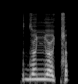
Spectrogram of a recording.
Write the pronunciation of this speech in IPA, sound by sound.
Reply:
d œ ɲ œ c

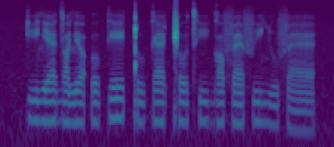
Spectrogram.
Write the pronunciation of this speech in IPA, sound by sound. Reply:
k i˨ lʲ æ˨˦ d ɒ˨ lʲ ɒ˨ ʔ o˨ k e˦ ǃ u˨ k æ˦ ǁ o˦ tʰ i˦ ɡ ɒ˦ f æ˦ f i˦ ʎ u˨ f æ˨

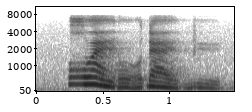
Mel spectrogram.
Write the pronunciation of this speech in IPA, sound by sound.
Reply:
ʁʷ æ˥˨ ɪ̯ ɾ o˧˩˧ ɗ æ˧˩ ɪ̯ b y˧˩

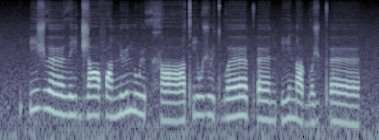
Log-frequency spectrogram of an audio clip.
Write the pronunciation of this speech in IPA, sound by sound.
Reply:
ʔ i ʒ ð œː ð i d͡ʒ ɑ f ɑ n ʉ n w ʉ θ x ɑː tʼ i w ʒ ʉ d ɡʷ œː pʼ œː n ʔ i n ɑ ɡʷ œ ʒ pʼ œː

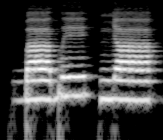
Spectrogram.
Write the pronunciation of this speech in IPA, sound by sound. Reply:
ɡ͡b aː˨ ɡʷ e˦ | ɲ aː˨

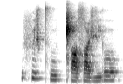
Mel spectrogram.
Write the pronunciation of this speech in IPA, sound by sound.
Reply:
f ʏ˦ ʒ t̪ʰ u˨ ǁ ɑ˨ sˤ ɤ˨ ʒ j o˦

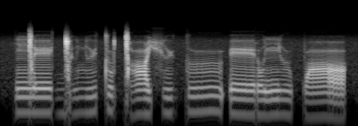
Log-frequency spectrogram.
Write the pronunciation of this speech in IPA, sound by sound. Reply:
ŋ͡ǀ eː ɡ͡ǀ y ʎ y t u ɡ͡ǀ ɑː ç y k ɯː ʔ eː ɾ o ɲ ɯ p ɑ

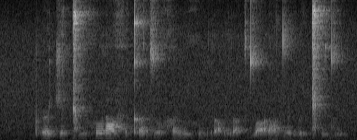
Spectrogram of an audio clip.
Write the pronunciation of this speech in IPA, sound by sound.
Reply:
pʼ ə˞˦ t͡ʃ ə˦ ɡ͡ǁ u˦ h o˦ ɾ ɑ˦ h ə˨ kʼ ʌ˦ d͡z o˨ h ʌ˨ l u˦ h u˨ r ɑ̰˨ r ɑ̰˦ k d w ɑ̰˦˨ ɾ ɑ˨ d ə˞˨ ɾ ṵ˨ e̯ ǁʰ u˦ d u˨

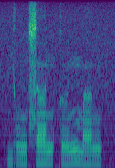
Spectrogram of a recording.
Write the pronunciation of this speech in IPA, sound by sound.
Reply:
j ʊ˨ ŋ s ɐ˧ n k ɵ˨˥ n m ɐ˨ ŋ

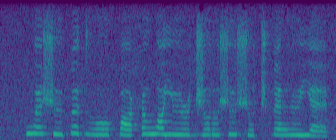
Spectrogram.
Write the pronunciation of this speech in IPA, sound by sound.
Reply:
w œ ʃ ʉ ɓ œ dʱ o ɓ ɒ ħ o w ɒ j ʉ ɹ d͡ʒ o ɾ u ʃ ʉ ʃ u t͡ʃ ɓ ɛ ɦ ʉ j ɛ

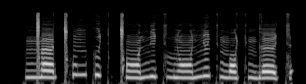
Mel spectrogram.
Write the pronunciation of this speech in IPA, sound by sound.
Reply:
ŋ͡ǀ æ ǀʰ ũ ŋ k ɯ c ǀ ɔ̃ nʲ æ c ʎ ɔ̃ ɲ ɛ̃ c ŋ ɔ c ŋ ɡ ɛ c

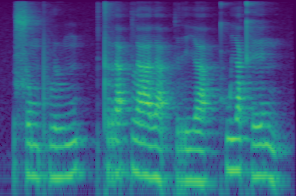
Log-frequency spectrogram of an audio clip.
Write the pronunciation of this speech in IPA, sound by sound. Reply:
s o˧ m pʰ l ɯ˦˥ ŋ | t r a˦˥ ʔ p l aː˧ l a˨˩ ʔ p r i˧ a̯ | kʰ w i˥˩ a̯ kʰ e˥˩ n

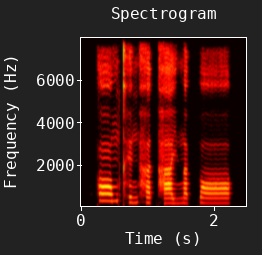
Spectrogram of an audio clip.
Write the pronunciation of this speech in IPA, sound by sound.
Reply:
k ɔː˥ m kʰ ɪ˨˥ ŋ h ɐ˨ t̚ h aː˨ j n̪ ɐ˨˥ k̚ p ɔː˨

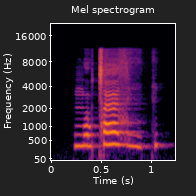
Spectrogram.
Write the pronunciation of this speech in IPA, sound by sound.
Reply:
ŋʷ e w ǀ æ z i̤ k

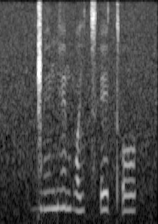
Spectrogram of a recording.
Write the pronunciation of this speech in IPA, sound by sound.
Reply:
ɡ͡ǁ ẽ˥ ɡ ẽ˥ b ɔ˧˥ lʲ t͡sʼ e˥˩ tʼ o˥

